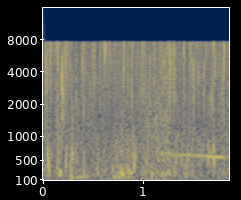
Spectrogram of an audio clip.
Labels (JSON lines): {"label": "biophony", "recorder": "SoundTrap 300"}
